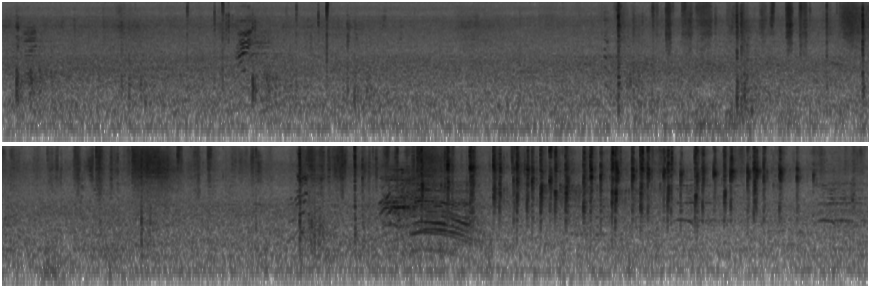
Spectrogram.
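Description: Soft tennis rally: a few sharp racket-on-ball hits spaced one to two seconds apart, then a loud, high shout about sixteen seconds in as the point ends. A quick patter of clapping follows to the end.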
